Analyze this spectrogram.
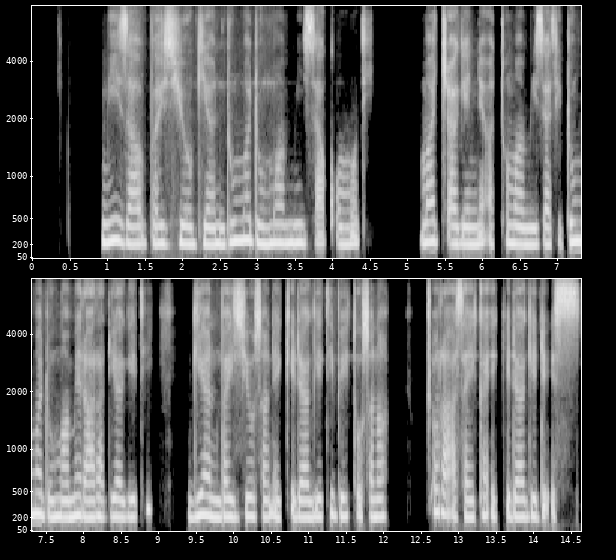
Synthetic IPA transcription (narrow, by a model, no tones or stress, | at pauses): miːzaːbɐjzɪjoːɡɪjaːnd̪ʊmːɐd̪ʊmːaːmiːza̰ːkʼɔmːɔt̪ɪ̥ | maːt͡ʃʼːaːɡɛnːɛʔɐ̰t̪ːʊmaːmiːzaːt̪ɪd̪̥ʊmːɐd̪ʊmːaːmɛɾaːɾaːd̪ɪjaːɡeːt̪ɪ | ɡɪjaːnbɐjzɪjoːsaːnɛkʼːɪd̪aːɡeːt̪ɪbeːt̪ʰːoːsɐna | t͡ʃʼɔɾɐ̰ʔɐ̰sɐjkɐʔɛkʼːɪd̪aːɡɛd̪ɛʔɛs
